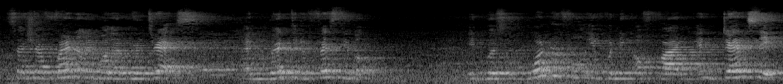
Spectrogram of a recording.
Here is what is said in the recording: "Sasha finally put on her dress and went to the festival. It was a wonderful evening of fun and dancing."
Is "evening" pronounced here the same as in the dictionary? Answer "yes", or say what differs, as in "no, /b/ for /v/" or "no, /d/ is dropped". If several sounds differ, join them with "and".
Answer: no, /p/ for /v/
